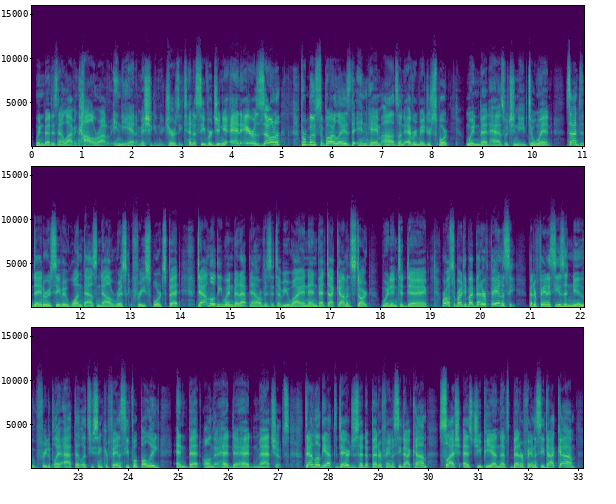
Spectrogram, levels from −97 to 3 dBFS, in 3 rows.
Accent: American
